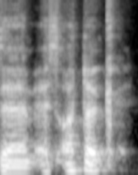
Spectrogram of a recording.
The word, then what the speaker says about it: Urtuk: I think maybe people have thought of spelt attack wrong or something like that, but no, it's Urtuk. Yeah, so it's pronounced Urtuk, and this was Urtuk is a place in North Pakistan, and that's where my father is from.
